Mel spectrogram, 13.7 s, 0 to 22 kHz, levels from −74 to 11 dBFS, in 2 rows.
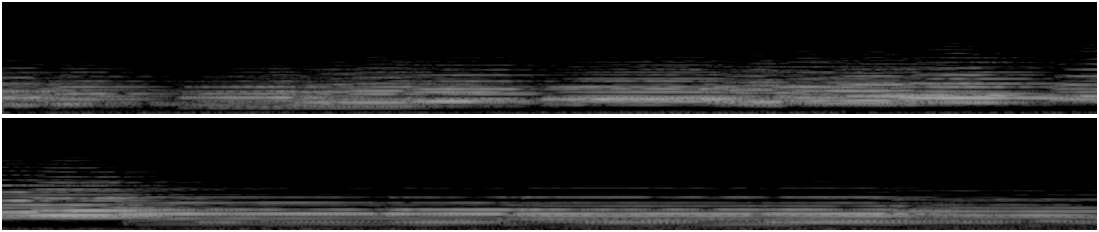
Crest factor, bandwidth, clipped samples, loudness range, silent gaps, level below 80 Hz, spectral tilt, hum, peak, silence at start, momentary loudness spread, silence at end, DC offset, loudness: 16 dB; 5.6 kHz; under 0.1%; 6 LU; none; -66 dBFS; -8 dB/octave; none; -14 dBFS; 0 s; 11 LU; 0 s; under 0.1%; -30 LUFS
